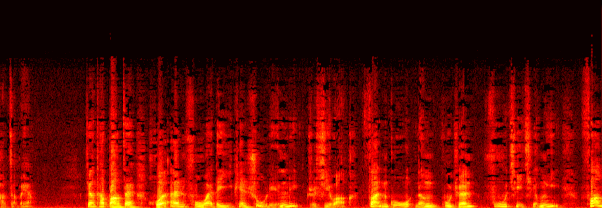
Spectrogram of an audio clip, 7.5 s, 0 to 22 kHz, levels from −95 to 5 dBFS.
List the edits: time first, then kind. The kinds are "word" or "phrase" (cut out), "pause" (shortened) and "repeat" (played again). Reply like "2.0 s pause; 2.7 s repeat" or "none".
3.8 s pause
